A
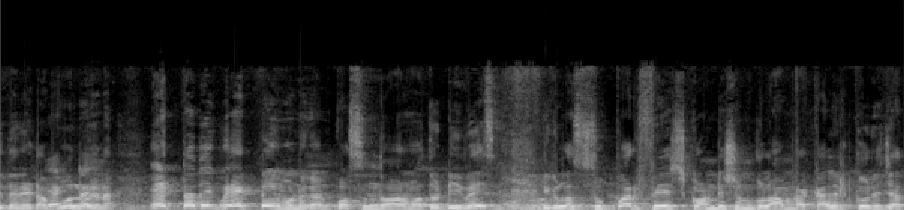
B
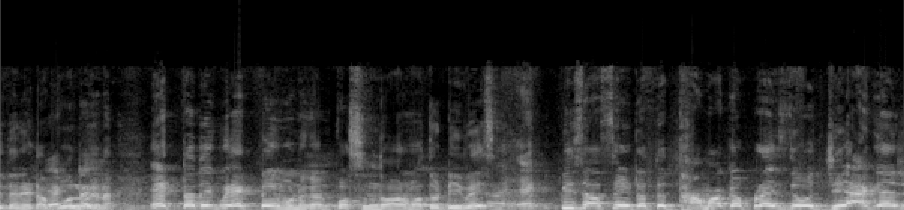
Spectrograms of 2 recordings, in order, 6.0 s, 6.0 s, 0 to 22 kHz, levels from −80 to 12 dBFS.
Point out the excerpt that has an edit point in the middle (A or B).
B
